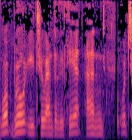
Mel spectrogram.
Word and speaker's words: Andalusia: But you tell me that you actually live in Andalusia.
